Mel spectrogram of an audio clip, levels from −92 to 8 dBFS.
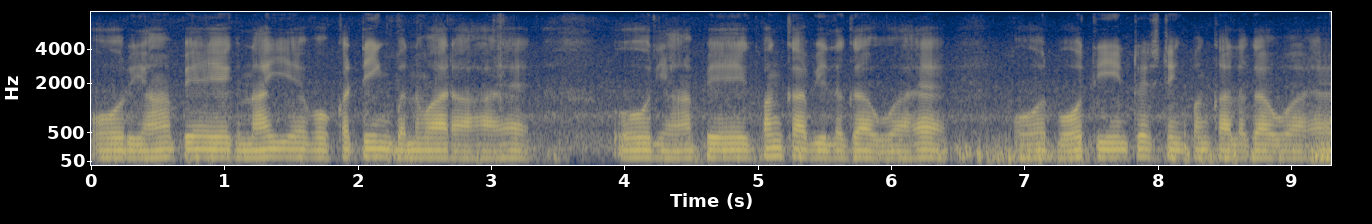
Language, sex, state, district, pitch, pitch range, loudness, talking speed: Hindi, male, Rajasthan, Bikaner, 100 Hz, 95-105 Hz, -19 LUFS, 180 wpm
